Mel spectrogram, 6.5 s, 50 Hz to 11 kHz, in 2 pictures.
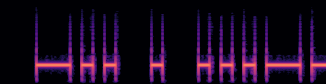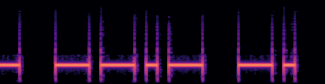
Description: Morse code, heard as a keyed tone, about 10 wpm, 800 Hz. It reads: DE3QN
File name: LEZIONI / 4 Q1S3 10wpm 2427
